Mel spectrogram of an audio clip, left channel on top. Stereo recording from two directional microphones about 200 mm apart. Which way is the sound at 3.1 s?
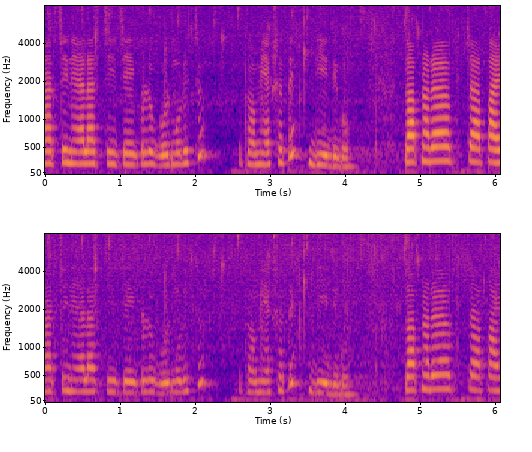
35° left (ahead or behind).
